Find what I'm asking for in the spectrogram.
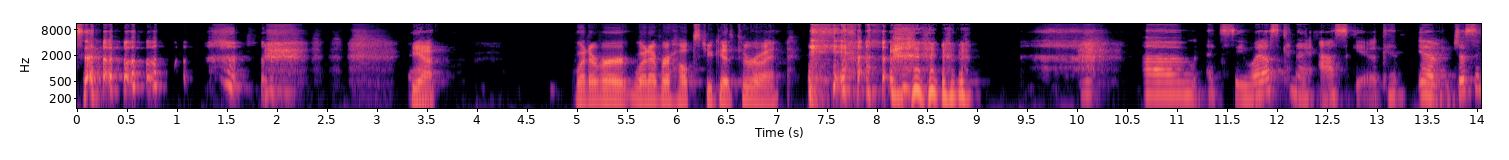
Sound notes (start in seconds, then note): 0.1 laughs; 7.4 chuckles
